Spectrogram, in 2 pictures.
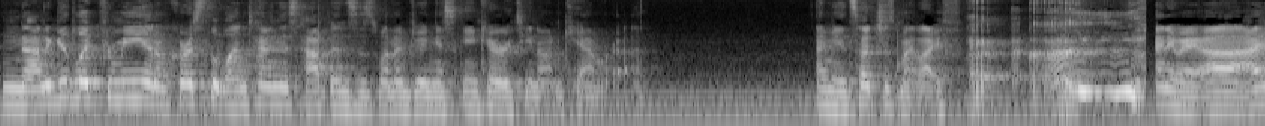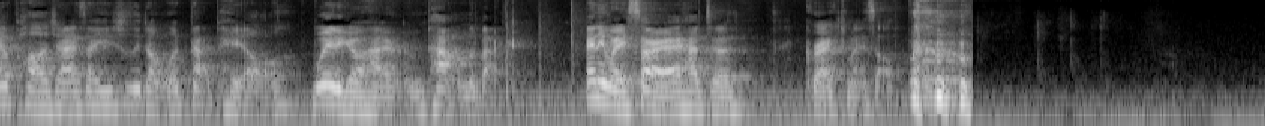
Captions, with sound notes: Not a good look for me, and of course the one time this happens is when I'm doing a skincare routine on camera. I mean, such is my life. (burping) Anyway, I apologize, I usually don't look that pale. Way to go, Hyram, pat on the back. Anyway, sorry, I had to correct myself. (laughing)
